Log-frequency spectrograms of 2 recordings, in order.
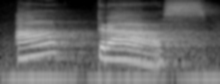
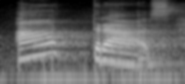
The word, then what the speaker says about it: atrás: Atrás, atrás. Às vezes a gente pode confundir porque a vogal a, ela é bem aberta. Então, às vezes você precisa pronunciar mais de uma vez para encontrar a sílaba tônica, a sílaba mais forte. Atrás, atrás. Então, a sílaba forte, a sílaba tônica de atrás é o trás.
